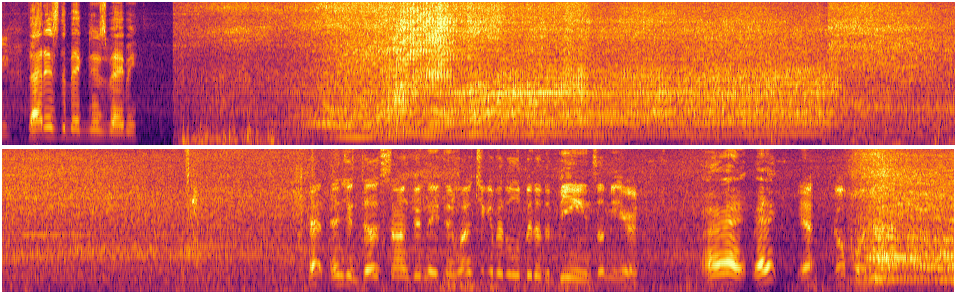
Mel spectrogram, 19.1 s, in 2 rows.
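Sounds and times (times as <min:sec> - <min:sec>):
car accelerating past: 0:02.3 - 0:09.5.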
